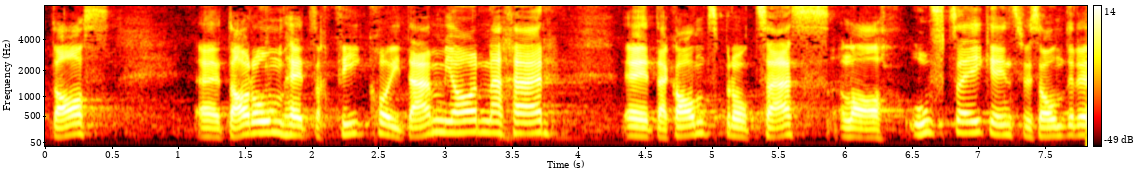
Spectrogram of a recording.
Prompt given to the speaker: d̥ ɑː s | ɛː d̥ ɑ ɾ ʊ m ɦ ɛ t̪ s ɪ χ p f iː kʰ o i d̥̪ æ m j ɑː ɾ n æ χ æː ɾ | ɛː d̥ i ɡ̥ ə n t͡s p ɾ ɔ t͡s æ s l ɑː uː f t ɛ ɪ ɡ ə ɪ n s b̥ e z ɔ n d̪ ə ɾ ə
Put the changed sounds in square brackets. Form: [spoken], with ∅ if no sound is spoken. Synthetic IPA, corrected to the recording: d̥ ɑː s | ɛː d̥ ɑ ɾ ʊ m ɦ ɛ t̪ s ɪ χ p f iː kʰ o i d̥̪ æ m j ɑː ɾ n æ χ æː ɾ | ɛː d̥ [æ] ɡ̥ [ɑ] n t͡s p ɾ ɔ t͡s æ s l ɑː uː f [t͡s] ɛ ɪ ɡ ə ɪ n s b̥ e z ɔ n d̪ ə ɾ ə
